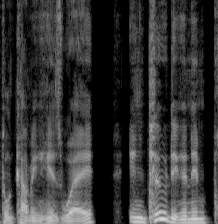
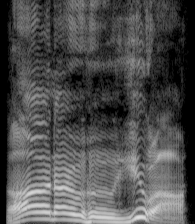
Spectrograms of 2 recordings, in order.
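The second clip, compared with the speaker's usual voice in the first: slow, louder, grim accusation; 6 semitones higher, 6 dB louder, slower than usual. Acted. Detective confronting the bear, slow and grim. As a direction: lay it down grimly. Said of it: "he said grimly".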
